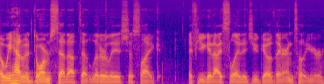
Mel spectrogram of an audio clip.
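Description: Captured in a very clean recording with a silent background, a man talks very fast in a very deep, low pitch. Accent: American. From Texas, Dallas-Fort Worth. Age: 30s. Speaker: podcast host, theologian. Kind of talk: casual chat.

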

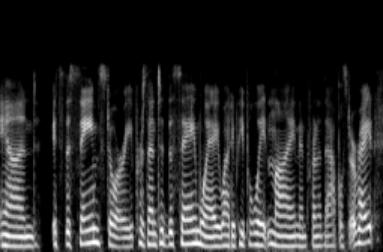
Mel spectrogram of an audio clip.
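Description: A woman speaks in a plain, everyday voice, fairly low in pitch, with fairly even intonation. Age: 30s. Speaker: former network news anchor, personal finance speaker. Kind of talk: interview.

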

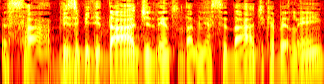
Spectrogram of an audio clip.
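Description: This is a man with a normal speaking voice and medium pitch. He keeps a moderate pace and fairly even intonation. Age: 50s. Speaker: physician, therapist and spiritist speaker. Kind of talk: casual chat.

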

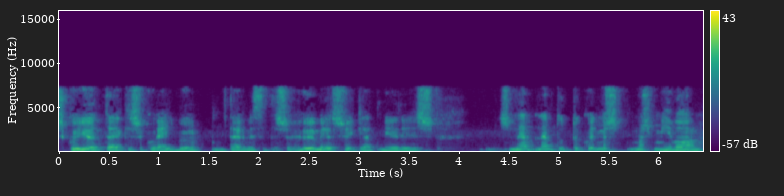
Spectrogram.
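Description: At a moderate pace, a man speaks with medium pitch and lively intonation. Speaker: marine biologist. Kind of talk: interview. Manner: halting.

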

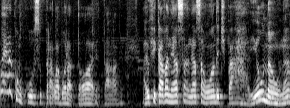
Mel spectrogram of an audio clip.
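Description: A man speaks at a moderate pace with a fairly high pitch and ordinary pitch variation. His loudness swings widely, and there is noticeable background noise. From Rio de Janeiro. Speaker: biomedical scientist and exam-prep teacher. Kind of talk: interview.

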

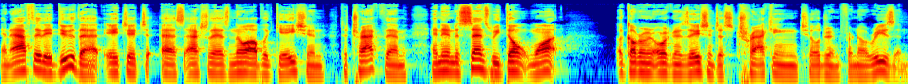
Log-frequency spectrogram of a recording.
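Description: On a very clean recording with a silent background, a man with an American accent talks in a plain, everyday voice at a medium pitch, a fairly quick pace and fairly even intonation. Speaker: podcast co-host. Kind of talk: casual discussion.

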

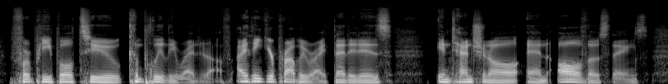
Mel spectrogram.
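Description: In a normal speaking voice, a man talks at a moderate pace and fairly low pitch, with a dry, close sound and no echo. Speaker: podcast host, website editor. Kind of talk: casual chat.

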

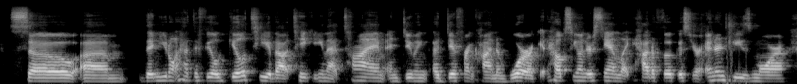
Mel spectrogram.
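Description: A woman speaks in a very deep, low voice at a fairly quick pace. She hardly pauses at all. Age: 40s. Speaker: shoe company founder and astrologer. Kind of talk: casual chat. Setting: in person at home.

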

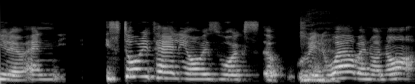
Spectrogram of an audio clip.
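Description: A woman with a Portuguese accent talks at a moderate pace. Her pitch is fairly high and her intonation lively. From Brazil. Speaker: digital marketing consultant. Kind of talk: interview.

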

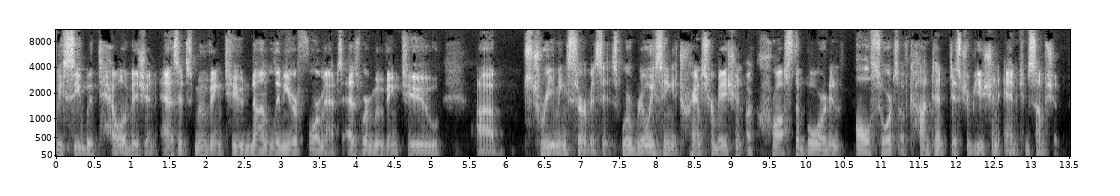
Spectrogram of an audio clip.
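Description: A man with an American accent speaks at a moderate pace with a very deep, low pitch and ordinary pitch variation. His loudness stays very even against a quiet background. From New York. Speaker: author and career educator. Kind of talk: interview. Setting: remote podcast recording.

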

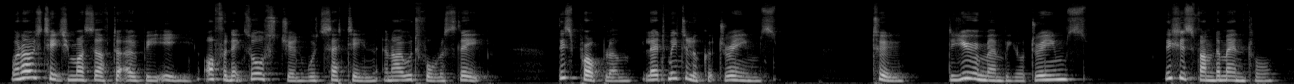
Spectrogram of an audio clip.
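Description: With an English accent, a woman at a medium pitch uses lively intonation and long, frequent pauses in a very clean recording with a silent background. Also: moderate pace. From England. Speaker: podcaster on astral projection. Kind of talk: scripted narration.

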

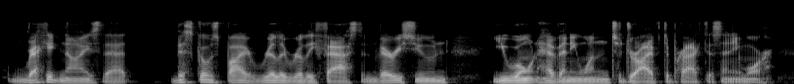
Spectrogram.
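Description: With an American accent, a man talks in a very deep, low voice using fairly even intonation. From US Northeast, Long Island. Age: 40s. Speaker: youth soccer coach and author. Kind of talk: podcast interview.

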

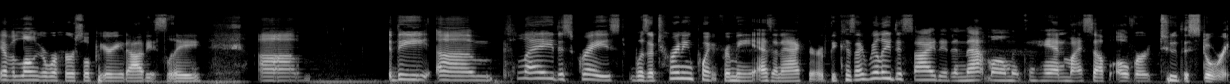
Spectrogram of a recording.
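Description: Over a quiet background, a woman with a plain, everyday voice talks at a moderate pace and medium pitch, her intonation lively. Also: dry, close sound with no echo. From US South, Mississippi. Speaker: actress. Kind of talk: interview.

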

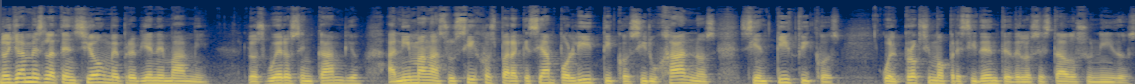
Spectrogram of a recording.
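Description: In a very clean recording with a silent background, a normal speaking voice moves at a moderate pace with ordinary pitch variation and very even loudness. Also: man, medium pitch for a man. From Peru. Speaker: writer and literature professor. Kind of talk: reading aloud.

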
